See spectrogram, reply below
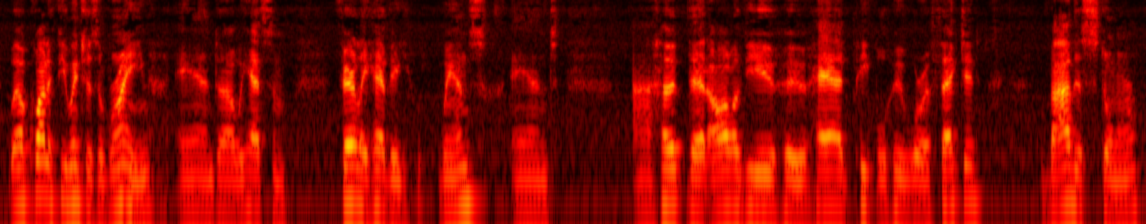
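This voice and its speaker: An older man, raspy and hoarse from a cold, rambling slowly through a casual story on his porch. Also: medium pitch, a little hiss or hum. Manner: slow, rambling, with frequent fillers. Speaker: pipe-smoking video host. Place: outdoor porch in drizzling rain.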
